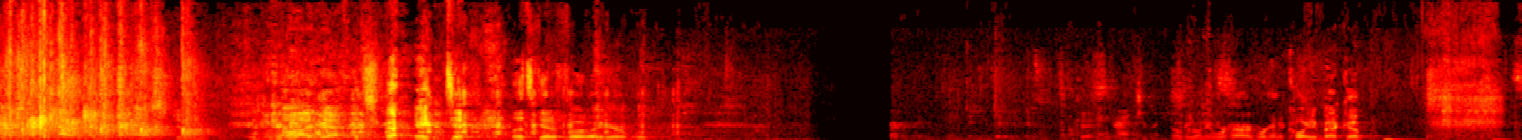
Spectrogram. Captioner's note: applause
